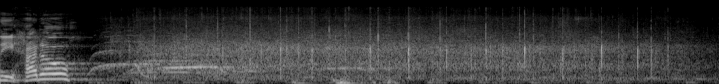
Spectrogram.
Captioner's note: audience applauding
